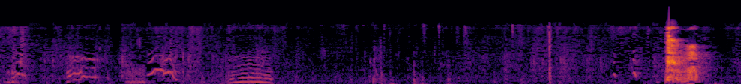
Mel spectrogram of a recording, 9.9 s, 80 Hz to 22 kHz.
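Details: Alaskan Malamute puppies, a litter nearly ready to leave around January 2010, give short, rising-and-falling whines and yelps, with a sharp noisy burst near the end.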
